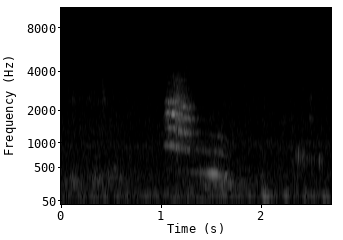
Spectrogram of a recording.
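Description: A kitten gives a short high meow.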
